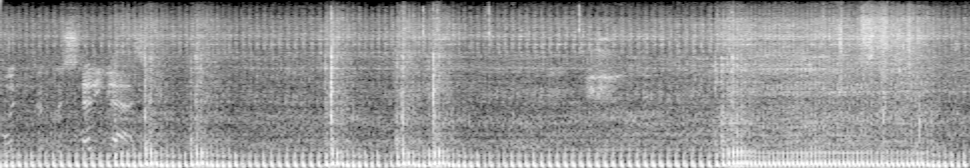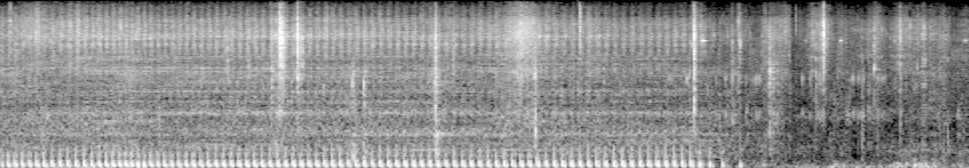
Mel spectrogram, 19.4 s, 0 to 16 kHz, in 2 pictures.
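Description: A Honda CT125 motorcycle engine labours up a hill on steady throttle with an abnormal noise, loud and continuous beneath a rider talking, before it drops away near the end.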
